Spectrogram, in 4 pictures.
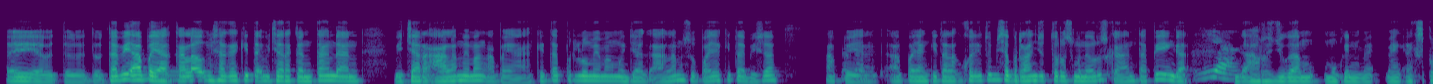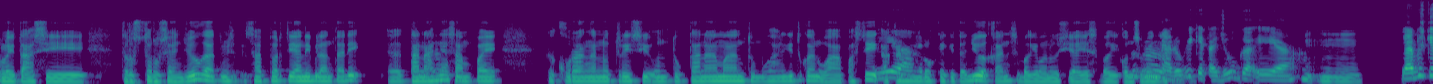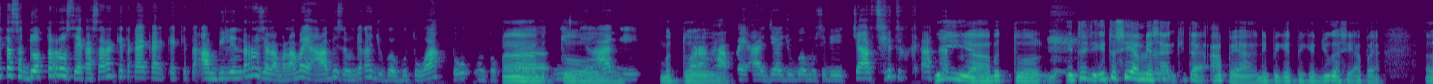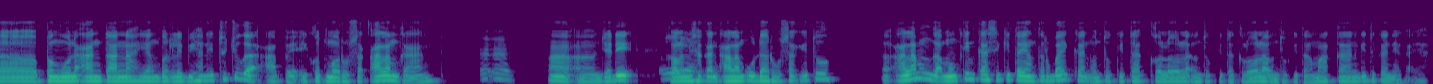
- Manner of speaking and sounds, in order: in English: "di-charge"; laughing while speaking: "gitu kan"
- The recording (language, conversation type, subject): Indonesian, unstructured, Apa yang membuatmu takut akan masa depan jika kita tidak menjaga alam?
